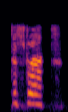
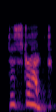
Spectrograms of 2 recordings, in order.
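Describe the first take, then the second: First: Emphatic. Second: Distract said again much softer, almost to herself; soft repeat. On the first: Coach telling parents the key word, loud and emphatic. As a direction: punch it out higher and louder. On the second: Coach echoing her advice to parents, soft. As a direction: let the word Distract fall quietly. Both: Shown as a demonstration. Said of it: "Distraction is one of the best".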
